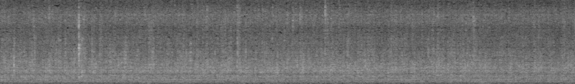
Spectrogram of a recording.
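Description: Broccoli and carrot stir-fry sizzling in a frying pan on the hob: a steady, even hiss, with one light click about a second in.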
